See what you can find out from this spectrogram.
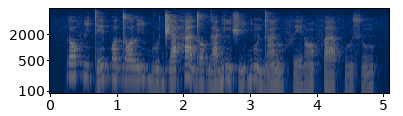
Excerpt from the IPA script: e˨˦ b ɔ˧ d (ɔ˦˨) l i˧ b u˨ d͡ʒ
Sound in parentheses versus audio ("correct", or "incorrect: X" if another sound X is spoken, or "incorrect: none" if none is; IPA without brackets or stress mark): incorrect: ɔ˧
